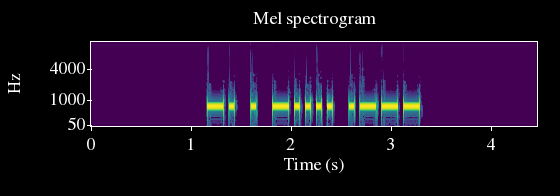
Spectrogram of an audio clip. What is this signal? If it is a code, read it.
Morse code, heard as a keyed tone, about 22 wpm, 700 Hz. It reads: NE6J
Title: USA Call Signs - 4x Character Spacing - 22wpm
